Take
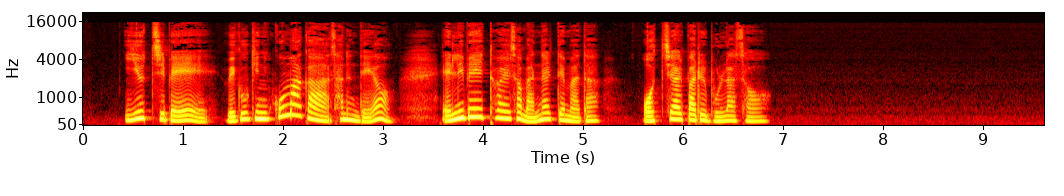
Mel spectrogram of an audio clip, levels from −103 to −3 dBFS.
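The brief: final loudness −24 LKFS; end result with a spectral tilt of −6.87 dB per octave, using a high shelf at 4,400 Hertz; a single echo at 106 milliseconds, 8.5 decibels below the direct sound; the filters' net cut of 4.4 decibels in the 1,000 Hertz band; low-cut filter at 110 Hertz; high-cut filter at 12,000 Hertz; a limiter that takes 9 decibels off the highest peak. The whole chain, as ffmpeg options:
ffmpeg -i in.wav -af "highpass=110,lowpass=12000,equalizer=frequency=1000:width_type=o:gain=-5.5,highshelf=frequency=4400:gain=-7,alimiter=limit=-17dB:level=0:latency=1,aecho=1:1:106:0.376,volume=2dB" out.wav

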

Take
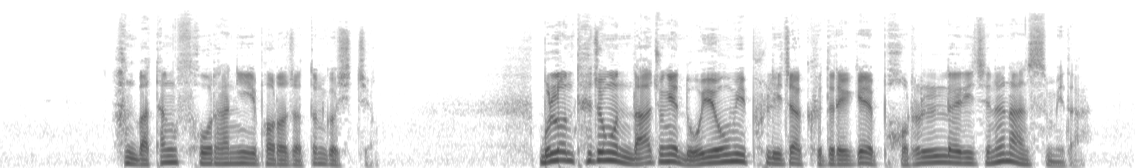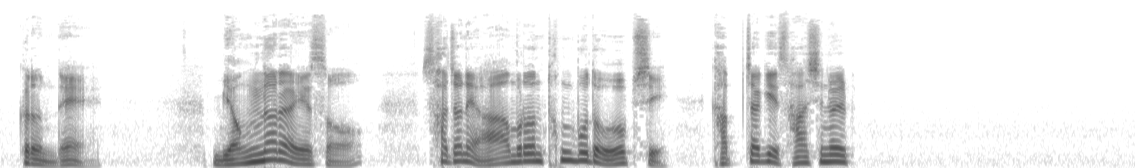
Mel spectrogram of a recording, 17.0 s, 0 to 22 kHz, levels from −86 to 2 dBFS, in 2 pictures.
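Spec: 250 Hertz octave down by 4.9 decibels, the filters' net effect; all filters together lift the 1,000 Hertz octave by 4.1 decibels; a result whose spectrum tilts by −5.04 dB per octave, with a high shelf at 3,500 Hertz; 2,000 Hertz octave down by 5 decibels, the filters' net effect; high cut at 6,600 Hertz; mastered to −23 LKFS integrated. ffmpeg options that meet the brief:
ffmpeg -i in.wav -af "lowpass=6600,equalizer=frequency=250:width_type=o:gain=-8.5,equalizer=frequency=1000:width_type=o:gain=8.5,equalizer=frequency=2000:width_type=o:gain=-7.5,highshelf=frequency=3500:gain=-8.5,volume=10.5dB" out.wav

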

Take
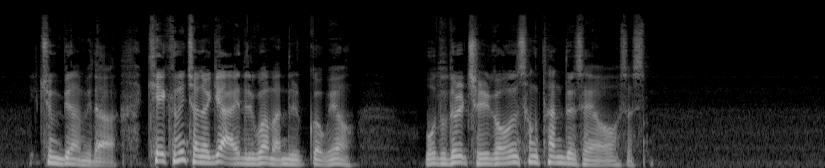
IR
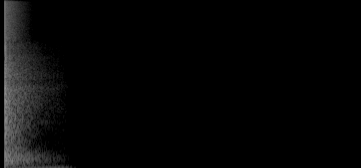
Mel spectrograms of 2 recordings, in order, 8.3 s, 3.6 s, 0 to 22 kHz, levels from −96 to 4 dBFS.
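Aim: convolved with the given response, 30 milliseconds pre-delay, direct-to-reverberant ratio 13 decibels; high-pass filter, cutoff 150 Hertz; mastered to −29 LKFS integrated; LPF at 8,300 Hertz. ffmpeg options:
-filter_complex "[0:a]highpass=150,lowpass=8300,asplit=2[link_01][link_02];[1:a]atrim=start_sample=2205,adelay=30[link_03];[link_02][link_03]afir=irnorm=-1:irlink=0,volume=-20dB[link_04];[link_01][link_04]amix=inputs=2:normalize=0,volume=4.5dB"

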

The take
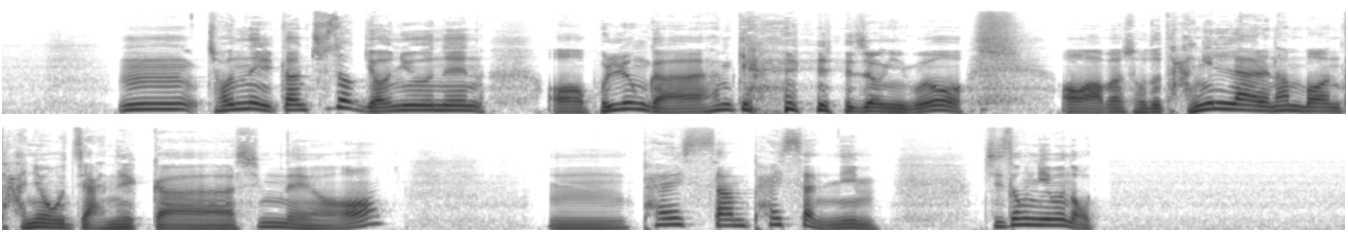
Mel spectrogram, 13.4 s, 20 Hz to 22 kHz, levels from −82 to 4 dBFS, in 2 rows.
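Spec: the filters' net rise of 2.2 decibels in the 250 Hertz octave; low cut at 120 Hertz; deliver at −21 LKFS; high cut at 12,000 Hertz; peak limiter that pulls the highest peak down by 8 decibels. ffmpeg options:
ffmpeg -i in.wav -af "highpass=120,lowpass=12000,equalizer=frequency=250:width_type=o:gain=3.5,volume=1dB,alimiter=limit=-9.5dB:level=0:latency=1" out.wav

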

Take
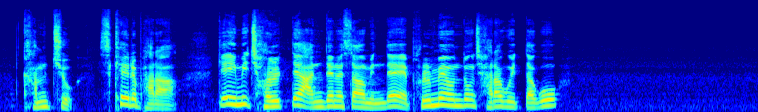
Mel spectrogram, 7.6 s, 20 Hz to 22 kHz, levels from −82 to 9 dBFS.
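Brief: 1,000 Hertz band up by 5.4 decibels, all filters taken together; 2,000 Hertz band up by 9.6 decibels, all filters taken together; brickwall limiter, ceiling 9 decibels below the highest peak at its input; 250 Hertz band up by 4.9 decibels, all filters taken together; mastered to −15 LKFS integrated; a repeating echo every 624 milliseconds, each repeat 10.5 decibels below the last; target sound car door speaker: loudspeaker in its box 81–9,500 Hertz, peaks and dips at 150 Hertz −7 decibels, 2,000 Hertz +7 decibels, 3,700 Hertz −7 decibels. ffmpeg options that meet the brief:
ffmpeg -i in.wav -af "equalizer=frequency=250:width_type=o:gain=7.5,equalizer=frequency=1000:width_type=o:gain=4.5,equalizer=frequency=2000:width_type=o:gain=6,alimiter=limit=-14.5dB:level=0:latency=1,highpass=81,equalizer=frequency=150:width_type=q:width=4:gain=-7,equalizer=frequency=2000:width_type=q:width=4:gain=7,equalizer=frequency=3700:width_type=q:width=4:gain=-7,lowpass=frequency=9500:width=0.5412,lowpass=frequency=9500:width=1.3066,aecho=1:1:624|1248|1872:0.299|0.0896|0.0269,volume=10dB" out.wav

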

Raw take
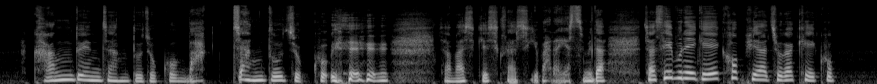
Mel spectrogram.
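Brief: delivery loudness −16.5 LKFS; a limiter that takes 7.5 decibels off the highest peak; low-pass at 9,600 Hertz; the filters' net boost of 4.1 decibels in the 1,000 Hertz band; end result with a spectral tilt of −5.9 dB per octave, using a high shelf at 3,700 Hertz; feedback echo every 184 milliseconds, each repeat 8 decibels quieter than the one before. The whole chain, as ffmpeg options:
ffmpeg -i in.wav -af "lowpass=9600,equalizer=frequency=1000:width_type=o:gain=6,highshelf=frequency=3700:gain=-8,alimiter=limit=-13.5dB:level=0:latency=1,aecho=1:1:184|368|552|736|920:0.398|0.159|0.0637|0.0255|0.0102,volume=8.5dB" out.wav

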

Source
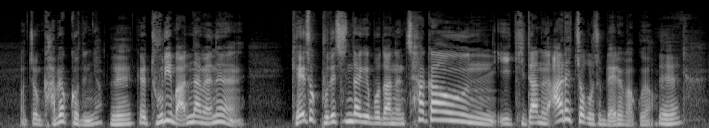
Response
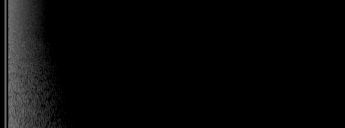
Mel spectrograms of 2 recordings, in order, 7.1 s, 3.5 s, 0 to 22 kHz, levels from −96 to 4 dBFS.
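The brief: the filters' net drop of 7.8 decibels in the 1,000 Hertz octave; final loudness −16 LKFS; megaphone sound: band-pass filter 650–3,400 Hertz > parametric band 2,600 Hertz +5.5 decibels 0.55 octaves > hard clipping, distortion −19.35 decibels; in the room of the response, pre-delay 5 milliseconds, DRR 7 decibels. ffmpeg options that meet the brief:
-filter_complex "[0:a]equalizer=frequency=1000:width_type=o:gain=-9,asplit=2[link_01][link_02];[1:a]atrim=start_sample=2205,adelay=5[link_03];[link_02][link_03]afir=irnorm=-1:irlink=0,volume=-10dB[link_04];[link_01][link_04]amix=inputs=2:normalize=0,highpass=650,lowpass=3400,equalizer=frequency=2600:width_type=o:width=0.55:gain=5.5,asoftclip=type=hard:threshold=-19.5dB,volume=17dB"

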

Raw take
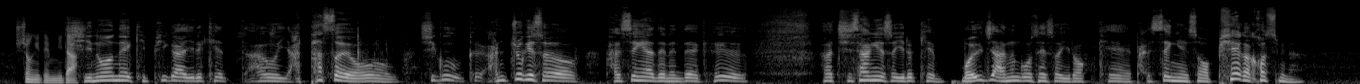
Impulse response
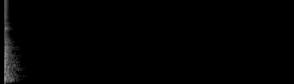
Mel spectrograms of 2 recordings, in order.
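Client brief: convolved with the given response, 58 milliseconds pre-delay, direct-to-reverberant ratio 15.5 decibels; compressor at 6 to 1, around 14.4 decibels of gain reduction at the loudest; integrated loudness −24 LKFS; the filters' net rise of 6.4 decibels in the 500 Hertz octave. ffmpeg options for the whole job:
-filter_complex "[0:a]equalizer=frequency=500:width_type=o:gain=7.5,acompressor=threshold=-31dB:ratio=6,asplit=2[link_01][link_02];[1:a]atrim=start_sample=2205,adelay=58[link_03];[link_02][link_03]afir=irnorm=-1:irlink=0,volume=-29.5dB[link_04];[link_01][link_04]amix=inputs=2:normalize=0,volume=11.5dB"

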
